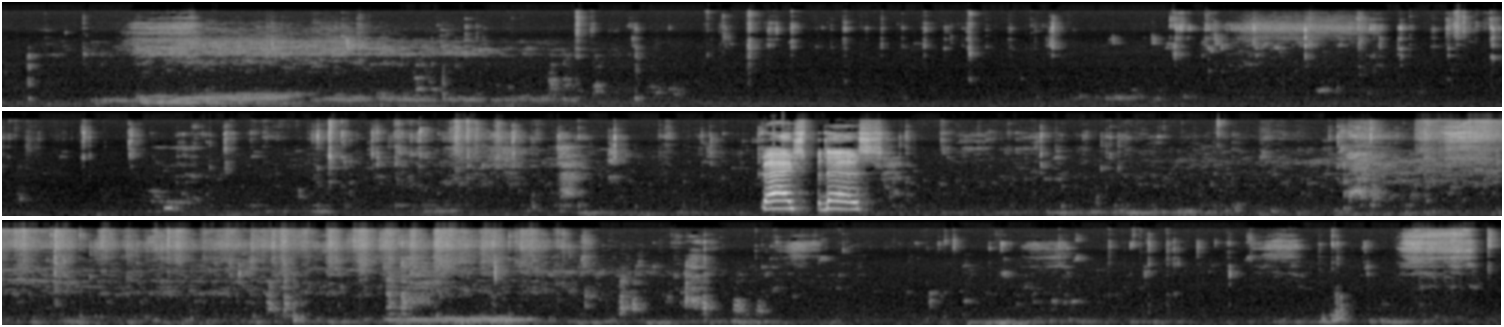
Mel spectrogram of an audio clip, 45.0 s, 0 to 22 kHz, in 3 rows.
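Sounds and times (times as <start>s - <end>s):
person chewing food: 0.3s - 22.6s, 23.9s - 44.9s
wet clicking and smacking: 4.4s - 22.6s, 23.9s - 33.5s, 35.6s - 44.0s
hiss: 29.1s - 30.5s, 44.0s - 44.8s.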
